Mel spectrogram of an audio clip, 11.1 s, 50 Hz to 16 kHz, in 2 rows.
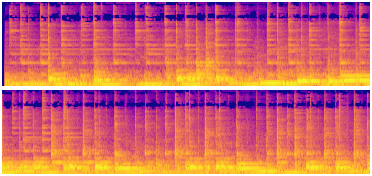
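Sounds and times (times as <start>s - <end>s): conga drums: 0.0s - 11.0s
electric bass line: 0.0s - 11.0s
latin band playing: 0.0s - 11.0s.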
